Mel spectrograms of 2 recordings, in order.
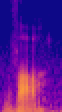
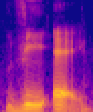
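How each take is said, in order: First: It is said as a single syllable word. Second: It is said as two separate letter names. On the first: The speaker calls it wrong. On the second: The speaker calls it right.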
